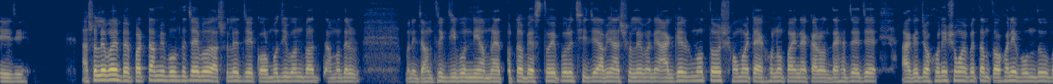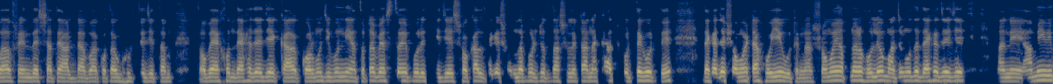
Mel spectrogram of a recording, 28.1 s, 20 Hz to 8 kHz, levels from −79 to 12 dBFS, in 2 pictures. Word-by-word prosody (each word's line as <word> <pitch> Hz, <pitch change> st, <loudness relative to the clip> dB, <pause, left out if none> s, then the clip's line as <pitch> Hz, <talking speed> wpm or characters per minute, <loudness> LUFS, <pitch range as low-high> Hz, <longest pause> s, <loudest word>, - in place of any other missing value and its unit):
জি, -, -, -4 dB, 0.2 s
জি। -, -, -4 dB, 0.9 s
আসলে 170 Hz, +7 st, +6 dB
ভাই 180 Hz, -, +12 dB
ব্যাপারটা 150 Hz, +2 st, +2 dB
আমি 165 Hz, 0 st, +1 dB
বলতে 155 Hz, 0 st, +1 dB
চাইবো, 160 Hz, 0 st, +5 dB, 0.2 s
আসলে 145 Hz, +3 st, -3 dB
যে 145 Hz, -, +2 dB
কর্মজীবন 140 Hz, +2 st, 0 dB
বা 140 Hz, -, +3 dB
জ -, -, -11 dB, 0.2 s
আমাদের 130 Hz, +2 st, -2 dB, 0.7 s
মানে 125 Hz, -, -4 dB
যান্ত্রিক 120 Hz, +4 st, -2 dB
জীবন 135 Hz, 0 st, 0 dB
নিয়ে 135 Hz, 0 st, +1 dB
আমরা 130 Hz, +1 st, -1 dB
এতটা 145 Hz, -, -1 dB
ব্যস্ত 130 Hz, -1 st, +1 dB
হয়ে 145 Hz, -, +3 dB
পড়েছি 150 Hz, -1 st, 0 dB
যে, -, -, -1 dB
আমি 135 Hz, -, -1 dB
আসলে 140 Hz, +2 st, -4 dB
মানে 135 Hz, 0 st, -2 dB
আগের 150 Hz, +4 st, +1 dB, 0.2 s
মতো 155 Hz, 0 st, 0 dB, 0.2 s
সময়টা 140 Hz, +1 st, 0 dB
এখনো 140 Hz, +3 st, -3 dB
পাই 135 Hz, 0 st, +1 dB
না। 135 Hz, -, 0 dB
কারণ 130 Hz, 0 st, +1 dB
দেখা 135 Hz, +1 st, -2 dB
যায় 140 Hz, -1 st, 0 dB
যে, 145 Hz, -, +2 dB, 0.5 s
আগে 130 Hz, +2 st, 0 dB
যখনই 150 Hz, +3 st, +1 dB
সময় 155 Hz, -1 st, +2 dB
পেতাম 150 Hz, 0 st, 0 dB
তখনই 145 Hz, +3 st, +3 dB
বন্ধু 140 Hz, +1 st, -2 dB
বা 135 Hz, -, +2 dB
ফ্রেন্ডদের 135 Hz, -1 st, -2 dB
সাথে 135 Hz, +1 st, -2 dB
আড্ডা 125 Hz, +1 st, -3 dB
বা 130 Hz, -, +1 dB
কোথাও 130 Hz, +1 st, 0 dB
ঘুরতে 130 Hz, 0 st, -9 dB
যেতাম। 130 Hz, -1 st, -4 dB, 0.4 s
তবে 135 Hz, +2 st, +2 dB
এখন 145 Hz, +2 st, -4 dB
দেখা 140 Hz, +2 st, 0 dB
যায় 145 Hz, -1 st, +2 dB
যে, 145 Hz, -, +5 dB
কা 130 Hz, -, +2 dB, 0.2 s
কর্মজীবন 145 Hz, +2 st, 0 dB
নিয়ে 150 Hz, -1 st, +1 dB
এতটা 135 Hz, +4 st, -2 dB
ব্যস্ত 150 Hz, 0 st, -2 dB
হয়ে 150 Hz, -, +1 dB
পড়েছি 145 Hz, -2 st, -3 dB
যে, 140 Hz, -, +1 dB, 0.2 s
সকাল 135 Hz, +2 st, 0 dB
থেকে 145 Hz, -, -2 dB
সন্ধ্যা 135 Hz, 0 st, 0 dB
পর্যন্ত 140 Hz, -2 st, -4 dB
আসলে 140 Hz, +1 st, -5 dB
টানা 140 Hz, 0 st, 0 dB
কাজ 160 Hz, -, 0 dB
করতে, 145 Hz, +1 st, +1 dB
করতে 150 Hz, -3 st, +1 dB, 0.5 s
দেখা 140 Hz, +1 st, +4 dB
যায় 155 Hz, -, +4 dB
সময়টা 145 Hz, 0 st, +3 dB
হয়ে 145 Hz, +2 st, +3 dB
উঠে 130 Hz, -, -5 dB
না। 125 Hz, -, -3 dB, 0.2 s
সময় 155 Hz, +4 st, +2 dB
আপনার 160 Hz, 0 st, +1 dB
হলেও 145 Hz, +3 st, +4 dB
মাঝেমধ্যে 150 Hz, +3 st, +1 dB
দেখা 155 Hz, +2 st, +3 dB
যায় 155 Hz, -1 st, +3 dB
যে, 155 Hz, -, +5 dB, 0.5 s
মানে 135 Hz, +1 st, -1 dB, 0.2 s
আমি 155 Hz, +5 st, +1 dB
140 Hz, 190 wpm, -20 LUFS, 135-150 Hz, 0.9 s, ভাই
